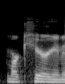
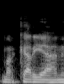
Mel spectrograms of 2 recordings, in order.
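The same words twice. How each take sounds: First: The name is pronounced in an anglicized English way. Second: The name is pronounced in its original Armenian way. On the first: "is an English anglicized pronunciation" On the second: "I think it's Markarian is, you know, the"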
